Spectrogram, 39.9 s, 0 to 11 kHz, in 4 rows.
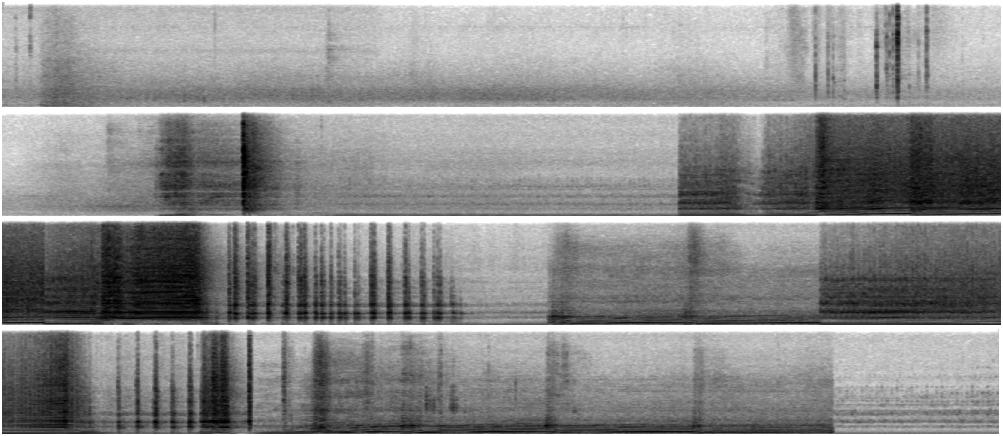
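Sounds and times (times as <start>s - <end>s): car engine starting and idling: 10.4s - 39.9s
exhaust crackles: 10.5s - 39.9s
engine revving: 11.0s - 39.9s.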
